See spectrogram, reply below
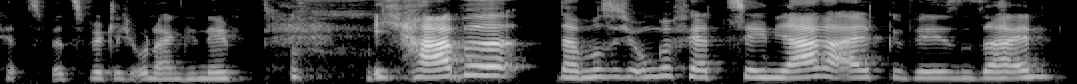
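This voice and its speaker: Woman in her thirties, co-host, self-mocking storyteller with a slightly high voice. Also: moderate pace, sharp tone. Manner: candid storytelling, laughs at herself. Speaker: podcast co-host. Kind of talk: casual chat.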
